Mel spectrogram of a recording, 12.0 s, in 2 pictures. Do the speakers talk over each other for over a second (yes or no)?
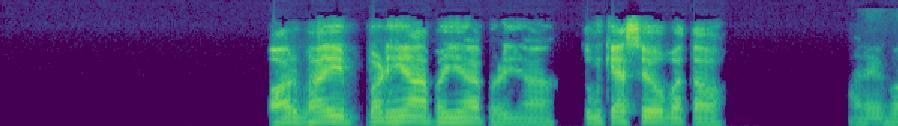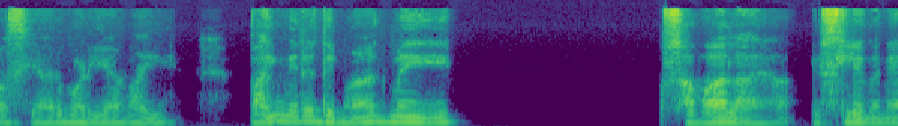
no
